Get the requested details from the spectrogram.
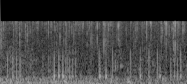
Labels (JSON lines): {"label": "biophony, pulse", "recorder": "SoundTrap 500"}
